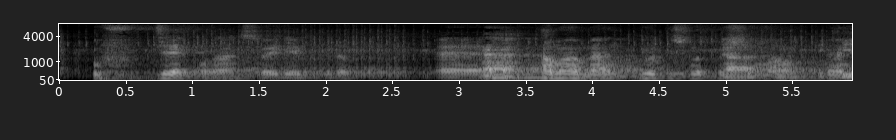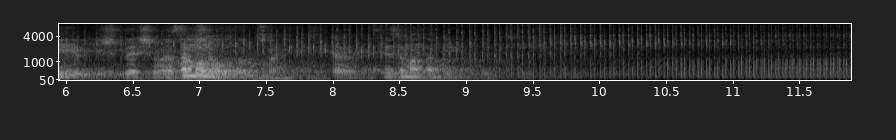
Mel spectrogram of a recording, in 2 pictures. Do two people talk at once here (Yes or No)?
Yes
